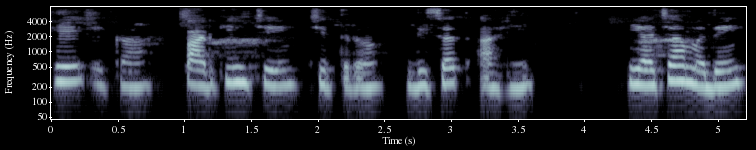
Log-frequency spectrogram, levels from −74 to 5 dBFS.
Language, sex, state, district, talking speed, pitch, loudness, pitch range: Marathi, female, Maharashtra, Pune, 105 wpm, 220 Hz, -22 LUFS, 205-240 Hz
